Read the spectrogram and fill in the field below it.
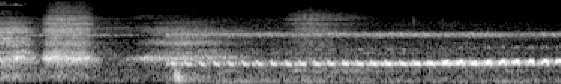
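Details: In Kaeng Krachan at night, an Asian barred owlet gives a fast, pulsing whistled trill that swells steadily louder and rises slightly in pitch, over a thin high insect drone; it woke the listener.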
